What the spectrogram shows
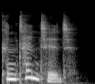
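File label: "contented", British English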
